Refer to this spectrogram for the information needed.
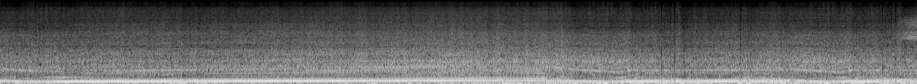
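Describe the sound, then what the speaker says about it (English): A Porsche 911 SC Targa engine pulls hard from second into third gear, a loud, close, steady drone that climbs, drops briefly at the shift, then builds again, with no voices. "See a little second to third gear action."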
